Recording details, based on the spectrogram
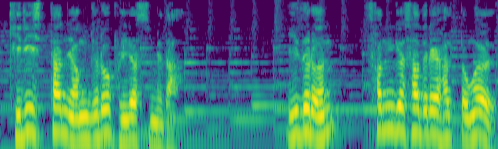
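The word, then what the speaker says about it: キリシタン: 나갑니다 개종한 영주들은 크리스천의 일본식 발음인 기리스탄 영주로 불렸습니다 이들은 선교사들의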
